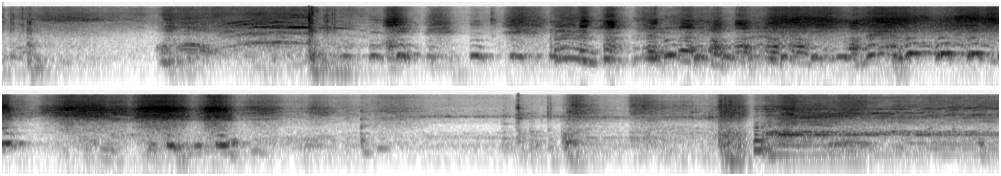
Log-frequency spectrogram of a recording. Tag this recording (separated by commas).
Belly laugh, inside a large room or hall, people belly laughing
